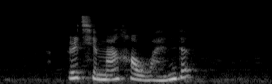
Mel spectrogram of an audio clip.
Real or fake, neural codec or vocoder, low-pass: real; none; 9.9 kHz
